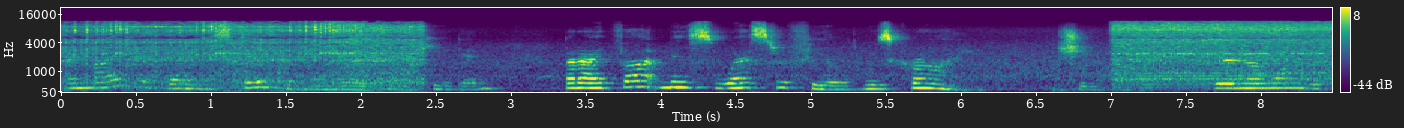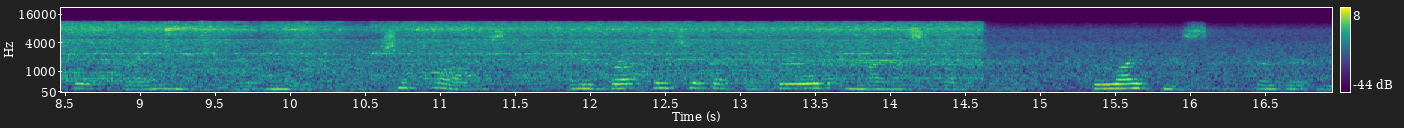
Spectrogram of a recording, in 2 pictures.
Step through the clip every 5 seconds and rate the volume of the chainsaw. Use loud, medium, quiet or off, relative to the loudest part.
loud, loud, loud, off.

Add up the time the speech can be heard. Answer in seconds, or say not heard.
17 s.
